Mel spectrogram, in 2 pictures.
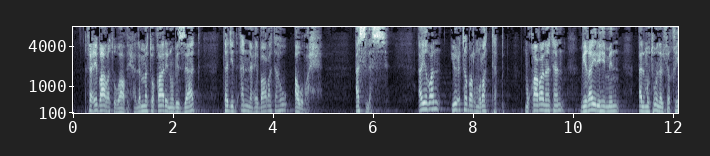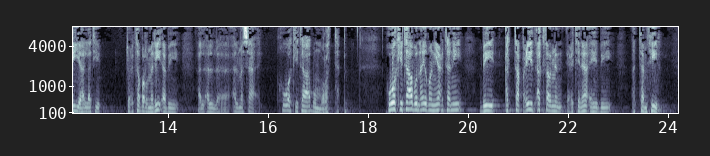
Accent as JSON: {"language": "Arabic", "region": "Najd", "country": "Saudi Arabia", "said": "واشتهار الزاد عندنا في نجد أكثر من اشتهار الدليل،"}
